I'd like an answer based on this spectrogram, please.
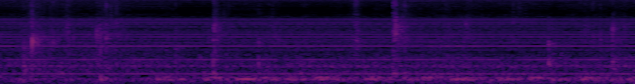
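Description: Near silence: a faint steady electrical hum, with a few faint ticks.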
